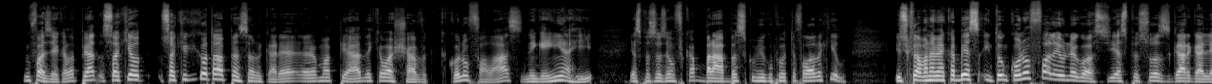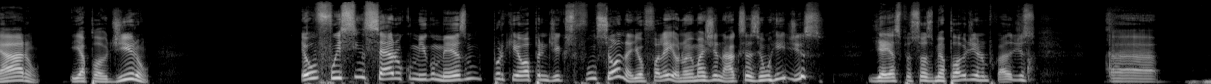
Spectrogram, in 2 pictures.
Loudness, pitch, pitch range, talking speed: -20 LUFS, 180 Hz, 150-215 Hz, 225 wpm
